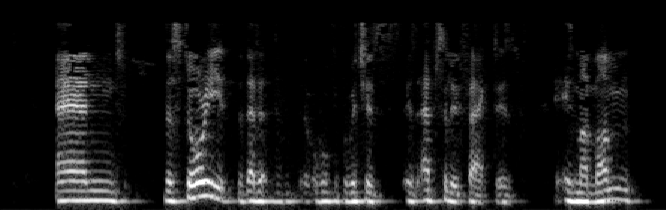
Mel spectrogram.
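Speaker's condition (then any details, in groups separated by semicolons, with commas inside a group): Stuttering; stuttering since childhood, lifelong speech impediment; stutter still present in adulthood; as child ordered food could say not wanted, feared speaking; repeated words, prolonged sounds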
